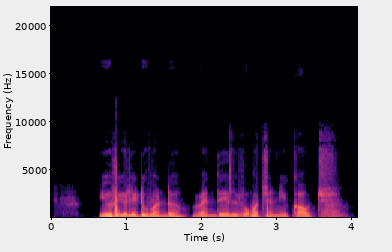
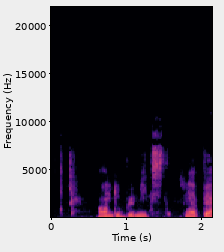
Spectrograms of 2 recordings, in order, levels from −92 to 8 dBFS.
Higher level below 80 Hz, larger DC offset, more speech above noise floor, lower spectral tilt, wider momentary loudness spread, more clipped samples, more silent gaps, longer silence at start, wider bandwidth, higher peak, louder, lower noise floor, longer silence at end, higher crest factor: about the same, -56 dBFS vs -60 dBFS; neither; first, 37 dB vs 22 dB; first, -9 dB/octave vs -6 dB/octave; second, 12 LU vs 20 LU; neither; neither; first, 0.65 s vs 0.25 s; second, 7.4 kHz vs 9.2 kHz; first, -2 dBFS vs -12 dBFS; first, -21 LUFS vs -34 LUFS; about the same, -57 dBFS vs -54 dBFS; first, 0.25 s vs 0 s; about the same, 20 dB vs 20 dB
